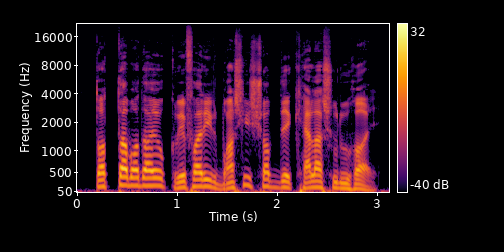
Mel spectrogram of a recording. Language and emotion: Bengali, neutral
